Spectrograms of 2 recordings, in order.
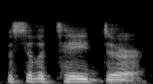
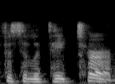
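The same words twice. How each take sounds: First: The T is a soft D-like sound. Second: The T is a clear, sharp T sound. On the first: The speaker calls it right. "the T is a D, ... but facilitator" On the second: The speaker calls it wrong. "not facilitator"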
